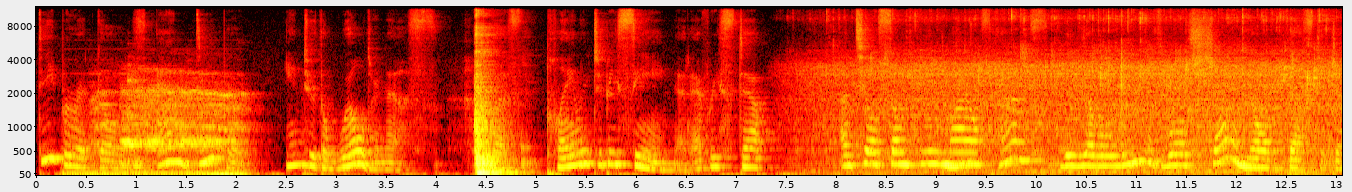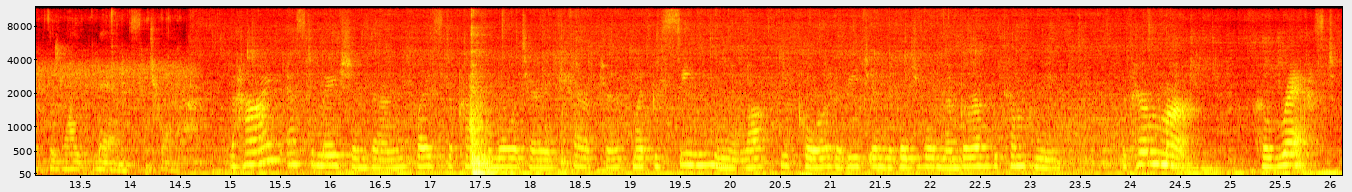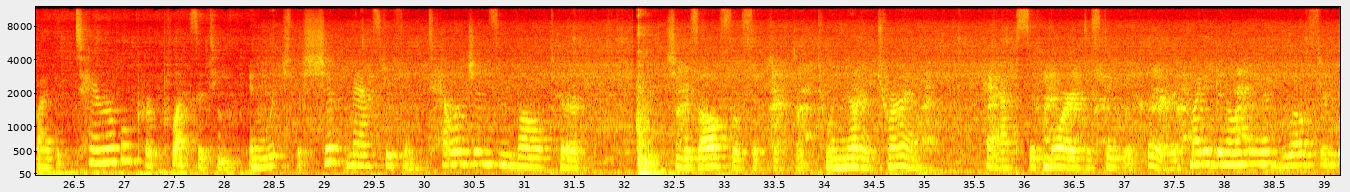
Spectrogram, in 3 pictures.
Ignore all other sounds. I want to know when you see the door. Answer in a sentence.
You can hear the door from 4.3 to 4.8 s, from 17.4 to 18.4 s and from 32.1 to 32.6 s.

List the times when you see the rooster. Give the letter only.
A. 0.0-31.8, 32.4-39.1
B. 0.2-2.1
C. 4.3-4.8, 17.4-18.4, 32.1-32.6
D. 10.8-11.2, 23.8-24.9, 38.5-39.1
B.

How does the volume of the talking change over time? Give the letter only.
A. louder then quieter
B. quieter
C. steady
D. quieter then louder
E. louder
E.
